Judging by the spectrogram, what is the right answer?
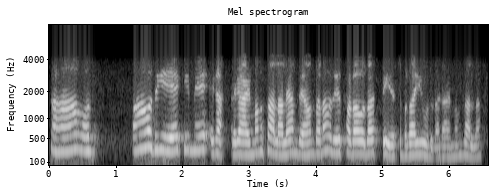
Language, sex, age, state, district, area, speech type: Dogri, female, 18-30, Jammu and Kashmir, Kathua, rural, conversation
